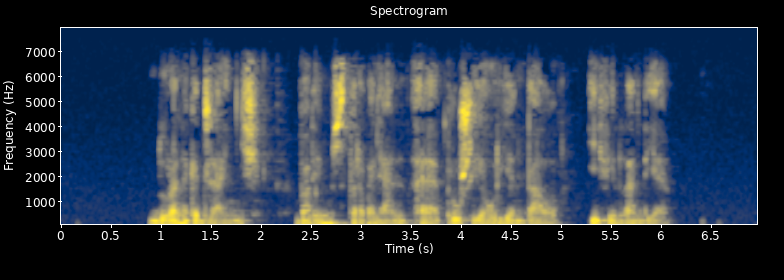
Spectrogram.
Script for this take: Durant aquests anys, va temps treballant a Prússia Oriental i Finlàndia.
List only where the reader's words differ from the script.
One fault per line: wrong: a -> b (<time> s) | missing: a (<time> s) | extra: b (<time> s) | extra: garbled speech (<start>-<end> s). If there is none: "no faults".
no faults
